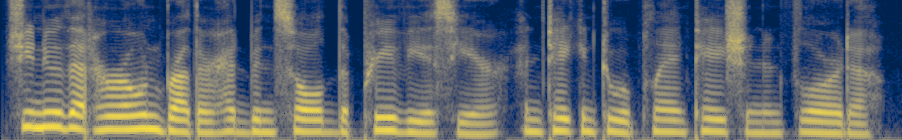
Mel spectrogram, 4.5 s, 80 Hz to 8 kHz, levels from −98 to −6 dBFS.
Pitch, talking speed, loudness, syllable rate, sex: 205 Hz, 255 wpm, -19 LUFS, 6.0 syllables/s, female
